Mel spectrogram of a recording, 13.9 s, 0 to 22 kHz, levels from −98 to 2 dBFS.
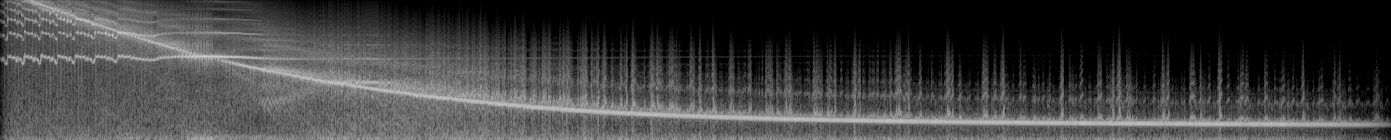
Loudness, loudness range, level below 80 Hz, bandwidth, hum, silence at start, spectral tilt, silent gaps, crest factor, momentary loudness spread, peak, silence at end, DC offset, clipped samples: -22 LUFS; 13 LU; -46 dBFS; over 20 kHz; none; 0 s; 0.5 dB/octave; none; 16 dB; 15 LU; -8 dBFS; 0.1 s; under 0.1%; under 0.1%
